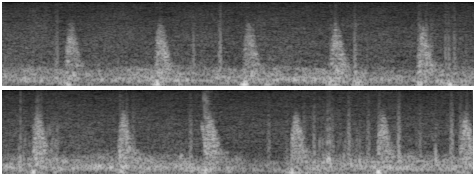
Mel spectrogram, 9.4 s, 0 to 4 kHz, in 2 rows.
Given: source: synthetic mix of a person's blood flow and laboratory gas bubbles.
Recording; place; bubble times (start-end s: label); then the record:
Doppler ultrasound of blood flow; subclavian vein
4.84-5.32 s: bubbles
5.87-5.96 s: bubbles
6.70-6.90 s: bubbles
7.80-8.34 s: bubbles
9.01-9.09 s: bubbles
From the record:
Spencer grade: 2 (many but less than half of the cardiac periods contain bubble signals, singularly or in groups); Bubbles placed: anywhere in the cardiac cycle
